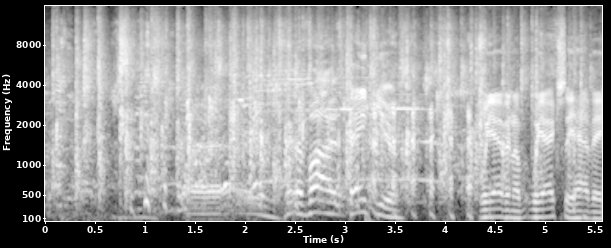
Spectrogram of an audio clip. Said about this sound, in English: if you guys want to make noise like there's 50 of you, that'd be great. Let's go. That means clap.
